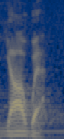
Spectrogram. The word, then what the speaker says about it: Yahweh: In Hebrew, it's pronounced Yahweh.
